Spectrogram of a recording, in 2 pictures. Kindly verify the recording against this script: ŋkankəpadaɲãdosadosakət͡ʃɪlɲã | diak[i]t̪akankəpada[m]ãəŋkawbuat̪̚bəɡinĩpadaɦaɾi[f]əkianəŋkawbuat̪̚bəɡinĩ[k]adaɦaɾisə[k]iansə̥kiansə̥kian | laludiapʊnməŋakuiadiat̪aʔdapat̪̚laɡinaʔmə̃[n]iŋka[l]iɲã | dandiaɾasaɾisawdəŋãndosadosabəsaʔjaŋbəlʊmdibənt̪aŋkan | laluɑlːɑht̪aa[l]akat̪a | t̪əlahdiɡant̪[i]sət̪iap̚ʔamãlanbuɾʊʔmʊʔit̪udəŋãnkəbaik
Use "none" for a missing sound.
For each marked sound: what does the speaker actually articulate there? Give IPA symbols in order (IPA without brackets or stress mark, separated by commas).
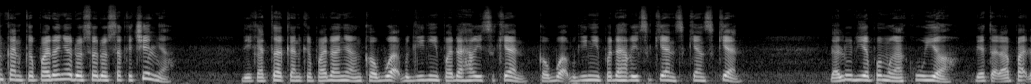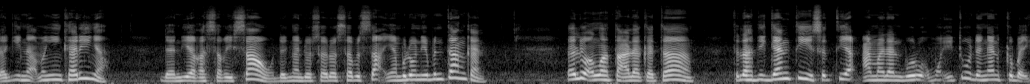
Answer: a, ɲ, s, p, k, ŋ, ɾ, l, i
